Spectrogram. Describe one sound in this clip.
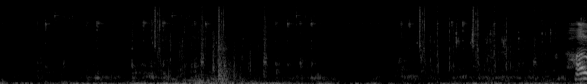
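Short clicks sound as items are picked from a menu.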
